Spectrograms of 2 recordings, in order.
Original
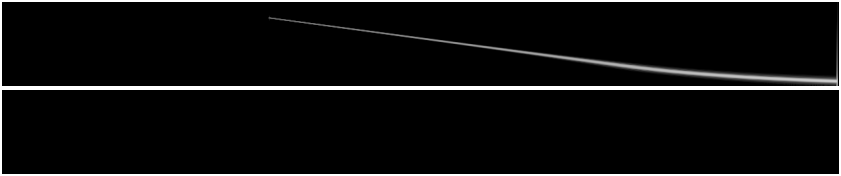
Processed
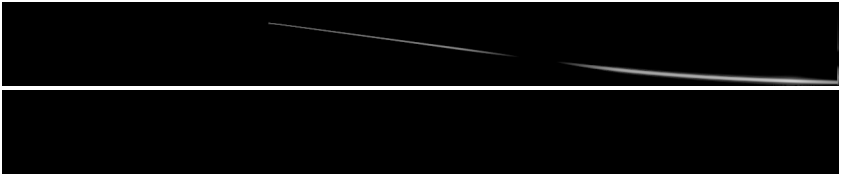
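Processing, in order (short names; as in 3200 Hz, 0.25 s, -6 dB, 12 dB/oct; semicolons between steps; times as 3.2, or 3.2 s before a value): high-pass sweep 240 Hz -> 1400 Hz, 7.67–9.08; Chebyshev band-stop 1000–2900 Hz, order 3; pitch shift -4.5 st; gain -5.5 dB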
